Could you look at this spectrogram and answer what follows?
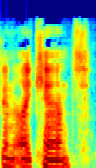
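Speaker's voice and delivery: ordinary talk, nothing marked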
